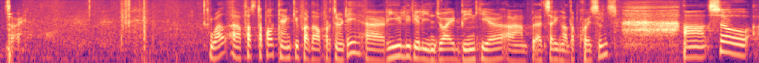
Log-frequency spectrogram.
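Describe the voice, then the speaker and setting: A middle-aged man from Nepal, a council candidate giving a closing statement at a forum, speaking haltingly with many filler sounds. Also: medium pitch, a little hiss or hum.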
